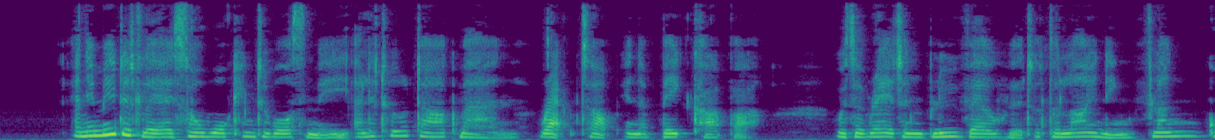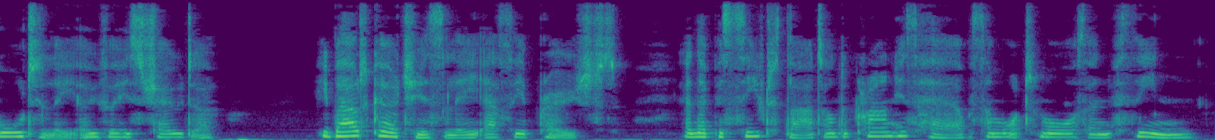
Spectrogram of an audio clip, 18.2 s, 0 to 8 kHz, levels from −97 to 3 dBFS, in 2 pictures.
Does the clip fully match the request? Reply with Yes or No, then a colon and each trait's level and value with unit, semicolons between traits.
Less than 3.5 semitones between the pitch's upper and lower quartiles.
Yes: average, 2.8 semitones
